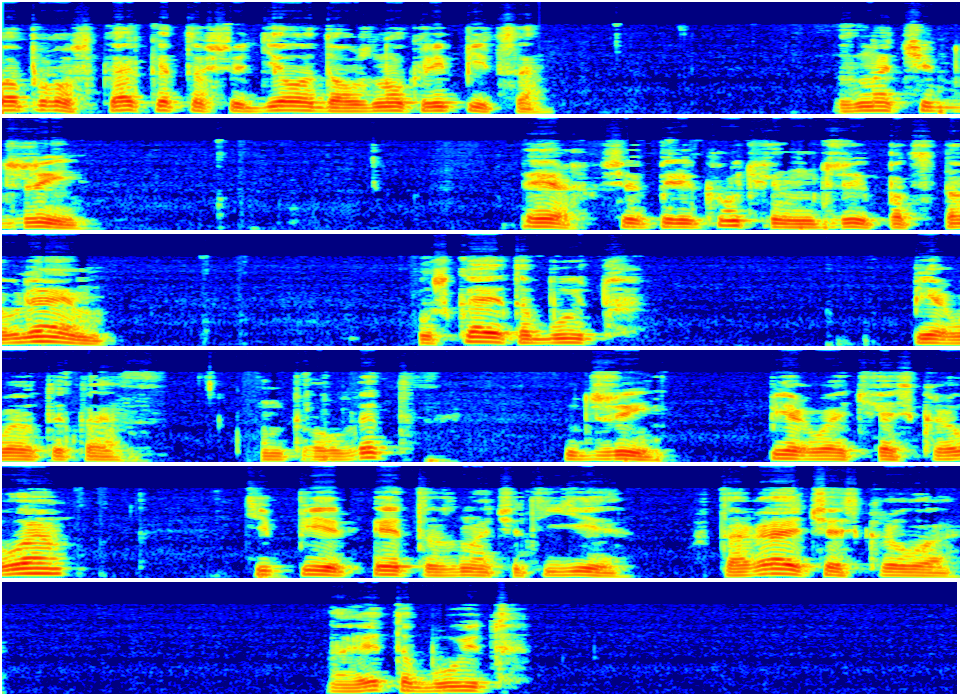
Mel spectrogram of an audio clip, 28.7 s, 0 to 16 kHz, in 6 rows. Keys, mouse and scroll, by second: 3.1 middle click, 4.6 g, 7.3 r, 8.8 g, 11.5 click, 13.7 e, 15.8 ctrl+z, 17.4 g, 21.6 e, 25.9 e.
